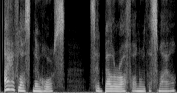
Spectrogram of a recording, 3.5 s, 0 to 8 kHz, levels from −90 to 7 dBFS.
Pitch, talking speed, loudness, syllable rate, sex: 220 Hz, 170 wpm, -21 LUFS, 5.2 syllables/s, female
